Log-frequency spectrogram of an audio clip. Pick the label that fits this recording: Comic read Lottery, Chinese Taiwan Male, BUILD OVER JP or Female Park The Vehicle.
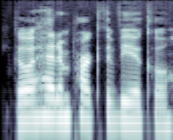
Female Park The Vehicle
